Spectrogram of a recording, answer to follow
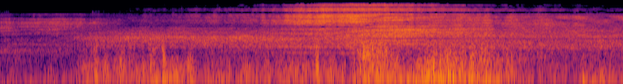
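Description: Small battery-electric RC car running on asphalt: a continuous motor and tyre noise that swells about a second in and is loudest around five to six seconds in.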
